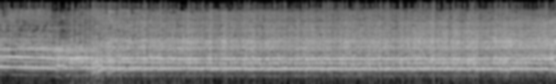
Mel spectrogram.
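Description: A large crowd at a candlelight protest rally over Korea Exchange Bank and Lone Star lets out a loud, sustained collective roar, a drawn-out shouted tone that holds steadily from start to finish.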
